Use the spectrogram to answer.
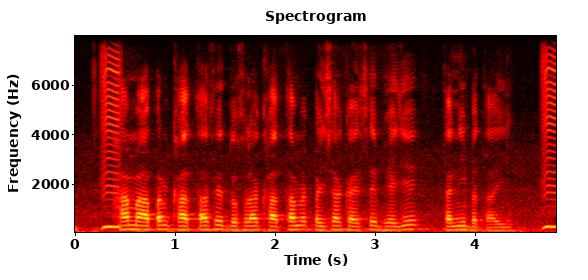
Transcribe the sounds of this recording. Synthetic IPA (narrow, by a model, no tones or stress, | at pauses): hɐmaːpənkʰaːt̪ased̪uːsɾakʰaːt̪amẽpɐɪʃakɛːsebʱeːd͡ʒe | t̪ɐnibɐt̪aːiː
